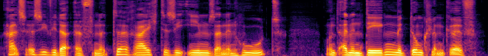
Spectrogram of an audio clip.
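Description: Man, gravelly voice, dry acoustics, scripted storytelling, radio drama narrator. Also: mid-range voice, moderate pace, warm tone, no room sound.

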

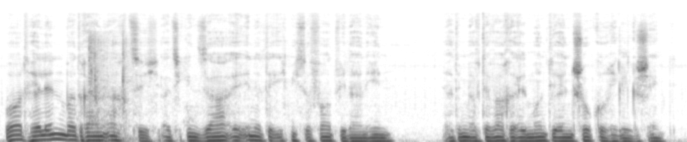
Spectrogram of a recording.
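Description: An actor playing a grave, hard-boiled crime writer, narrating tersely in a radio drama. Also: male voice, low-pitched, fairly even intonation, a little fast, slight background noise, lightly acted. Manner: terse, clipped sentences. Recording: loud music behind the voice.

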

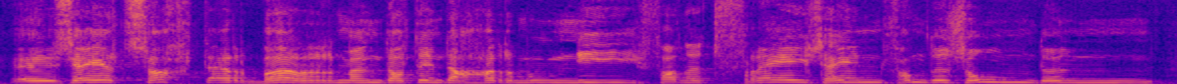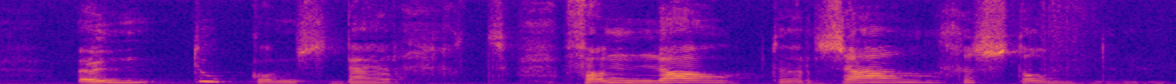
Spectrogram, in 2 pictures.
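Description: A man's voice: sits high, takes it slowly. An actor playing an earnest amateur playwright who declaims his pompous religious verse in a 1970s television drama. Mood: solemn rapture. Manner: theatrical declaiming, hesitant between recitations. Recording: noisy 1970s television soundtrack.

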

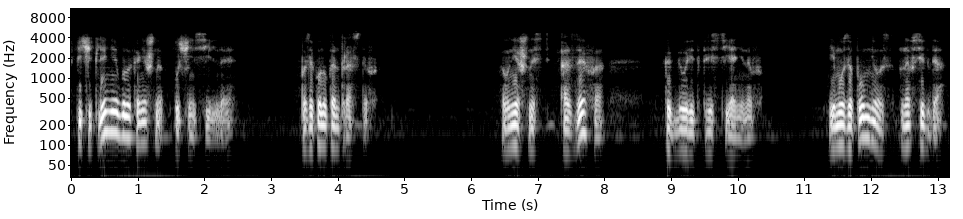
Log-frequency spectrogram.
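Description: A man reading a historical book aloud as an audiobook narrator, with measured, expressive storytelling and deliberate phrasing. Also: deep voice, gravelly, slightly rough, dry recording. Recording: dull phone-like narrow-band sound, dry.

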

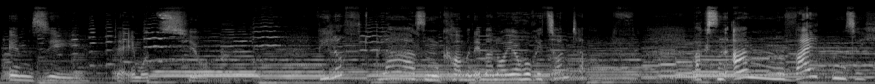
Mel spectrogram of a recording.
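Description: Dreamy poetic narrator lady, really slow drawn-out lines, radio drama, loud violin under it. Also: a little high, full character voice. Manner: lyrical, drawn-out phrases. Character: dreamy, rapt woman narrator of a surreal inner world. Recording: loud violin music behind the voice. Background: violin music.

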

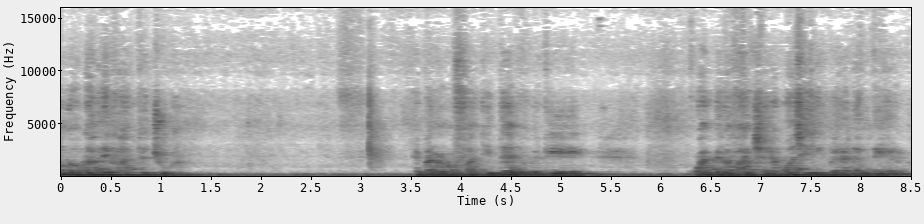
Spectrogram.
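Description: A man's voice: mid-range voice, dark tone, far from the mic, a little hiss or hum, lightly acted. Actor as a haunted country man. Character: simple country man wandering the woods, gentle and haunted. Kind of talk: radio drama monologue. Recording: echoey radio broadcast, voice a bit off mic.

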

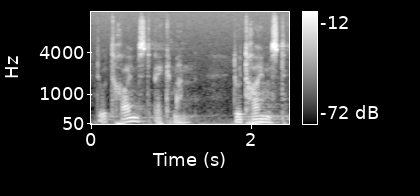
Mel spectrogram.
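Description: A calm inner voice of hope in an old radio drama. It is low, dark and husky, speaking very slowly with soothing, earnest insistence. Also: male voice, full character voice. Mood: soothing, urging. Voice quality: hoarse, husky. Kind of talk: 1940s radio play acting. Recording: vintage 1940s radio recording.

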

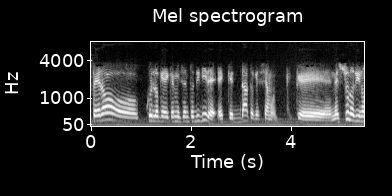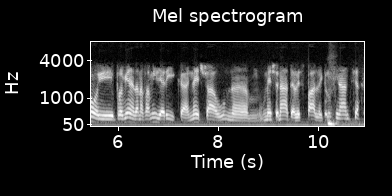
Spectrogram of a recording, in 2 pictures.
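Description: Halting man on a tinny phone line. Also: mid-range voice, no room sound. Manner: halting, many restarts and repeated words. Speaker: guest from a theatre collective. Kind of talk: casual radio interview.

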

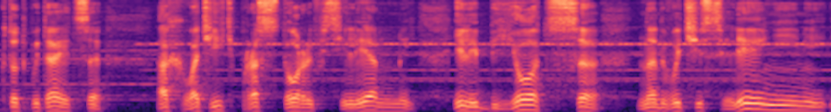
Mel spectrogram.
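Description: An actor playing a reflective male pilot in an audio play, delivering a measured, contemplative literary monologue. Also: deep voice, dark tone, full character voice. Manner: measured, contemplative, deliberate phrasing. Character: reflective male French pilot recalling his flights. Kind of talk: dramatic literary monologue, scripted narration.

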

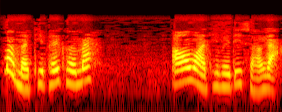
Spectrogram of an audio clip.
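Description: An actress playing a blunt, sarcastic young office worker in a radio drama, dry and offhand. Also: female voice, a little high, expressive, quick pace, husky, muffled recording. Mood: offhand, dismissive. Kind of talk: Cantonese radio drama dialogue. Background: background music.

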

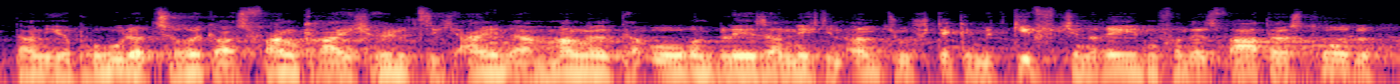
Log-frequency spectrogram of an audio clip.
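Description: A man plays a middle-aged king of stage tragedy, scheming and burdened. He declaims in a mid-pitched voice with weighty, commanding phrasing. A long reverb trails every word. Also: little pitch movement, moderate pace, a bit bright, close to an everyday voice. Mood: troubled, grave. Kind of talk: German classical radio drama acting. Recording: echoey hall with long reverb.

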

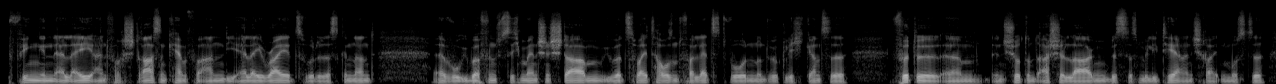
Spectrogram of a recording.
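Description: Deep-voiced man hosting a music feature. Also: no echo, clean studio sound. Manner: colloquial. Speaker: host. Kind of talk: casual storytelling about hip-hop history.

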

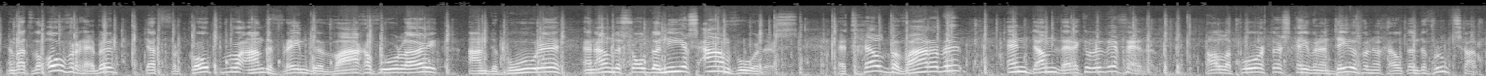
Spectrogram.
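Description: An actor playing a proud, defiant master weaver who leads armed townsmen in a medieval radio play, assured and paternal. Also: male voice, high-pitched, expressive, normal speed, noisy background. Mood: proud, instructive. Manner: assured, explanatory, addresses youngsters paternally.

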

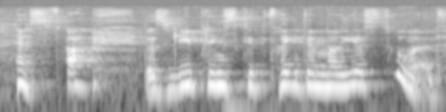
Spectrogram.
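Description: A woman's voice: medium pitch, slow pace, darkish tone, roomy sound, a little hiss or hum, lightly acted. A woman playing a middle-aged, worldly artist's wife in a radio drama, chatty, affected and patronising. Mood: patronising, needling. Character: condescending, worldly artist's wife, secure and slyly needling. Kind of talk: German radio play acting.

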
